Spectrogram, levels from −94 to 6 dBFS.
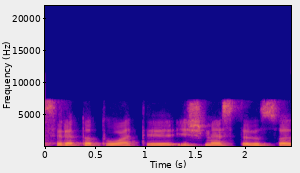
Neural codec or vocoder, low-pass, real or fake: none; 7.2 kHz; real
